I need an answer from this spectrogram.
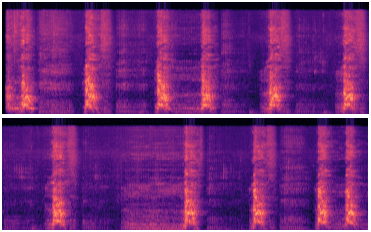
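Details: Brindle pit bull named Bullet guarding the house against construction workers outside, letting out sharp barks roughly every one to two seconds, with a long low rumbling growl between barks near the ten-second mark.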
